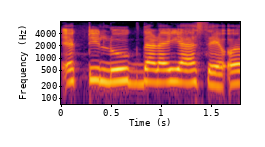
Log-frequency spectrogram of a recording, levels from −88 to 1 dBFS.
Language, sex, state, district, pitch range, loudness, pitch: Bengali, female, Assam, Hailakandi, 245-270 Hz, -12 LUFS, 255 Hz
